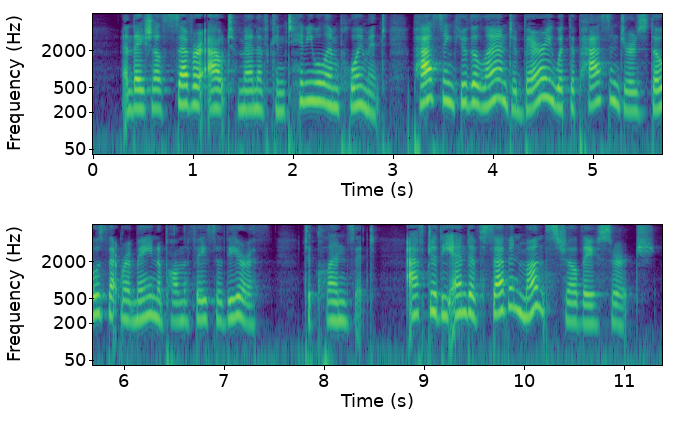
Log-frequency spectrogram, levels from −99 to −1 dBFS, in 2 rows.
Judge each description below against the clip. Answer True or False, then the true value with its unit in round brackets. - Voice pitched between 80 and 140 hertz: False (245 Hz)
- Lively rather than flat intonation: False (4.3 semitones)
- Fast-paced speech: True (210 wpm)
